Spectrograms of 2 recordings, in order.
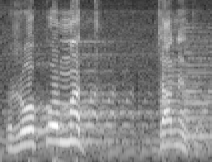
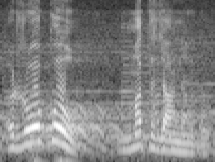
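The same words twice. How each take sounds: First: The pause comes right after 'mat'. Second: The pause comes right after 'roko'.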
